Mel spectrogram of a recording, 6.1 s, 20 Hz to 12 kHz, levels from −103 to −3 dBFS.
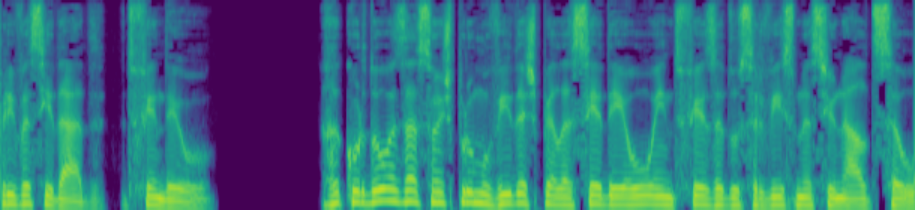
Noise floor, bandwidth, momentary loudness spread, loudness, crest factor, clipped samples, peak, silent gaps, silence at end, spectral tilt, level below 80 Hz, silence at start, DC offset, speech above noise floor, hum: under -90 dBFS; 12 kHz; 7 LU; -19 LUFS; 16 dB; under 0.1%; -4 dBFS; 1.48-1.56 s, 1.69-1.74 s, 2.01-2.13 s; 0 s; -5 dB/octave; -54 dBFS; 0 s; under 0.1%; over 71 dB; none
